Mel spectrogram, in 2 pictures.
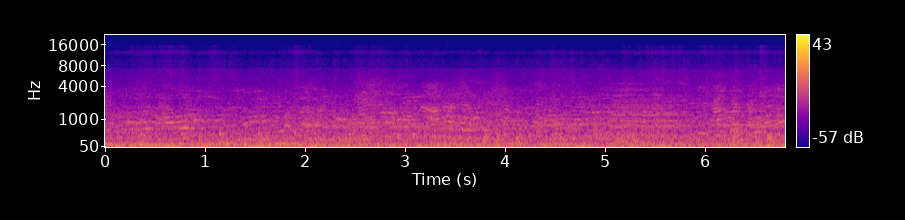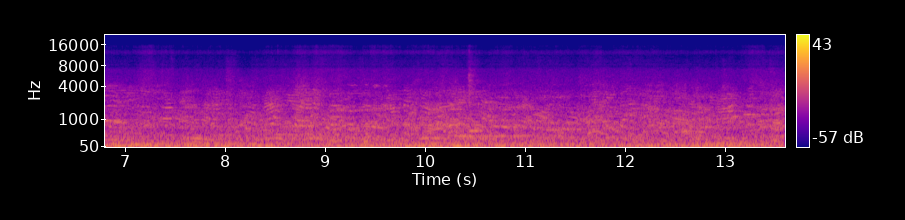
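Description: A busy street market hums with many distant voices chattering.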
